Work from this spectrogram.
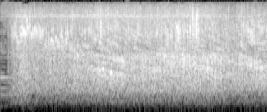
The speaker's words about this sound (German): aus Versehen auf eine Dose mit Sprühsahne gedrückt. Jetzt trägt er einen Bart aus Sahne.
